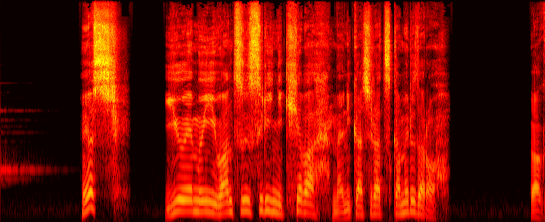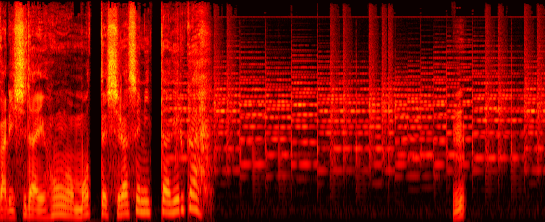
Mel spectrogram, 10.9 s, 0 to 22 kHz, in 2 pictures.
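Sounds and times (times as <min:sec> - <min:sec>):
mobile phone ringtone announcing an incoming call: 0:00.0 - 0:00.5, 0:07.2 - 0:10.9
speech: 0:00.8 - 0:04.6, 0:05.3 - 0:07.7, 0:10.0 - 0:10.2.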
